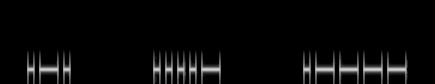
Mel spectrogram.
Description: Morse code, heard as a keyed tone, about 20 wpm, spaced as for 8 wpm, 700 Hz. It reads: R41
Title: 067 Lesson 12e - Letter d - Three Characters 20wpm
